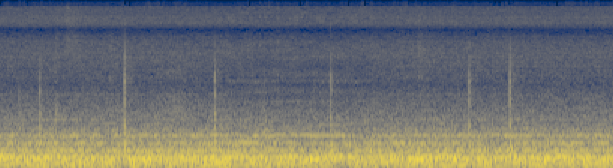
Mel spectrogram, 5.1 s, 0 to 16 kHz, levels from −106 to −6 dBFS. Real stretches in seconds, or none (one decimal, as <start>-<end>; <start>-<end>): 0.0-1.9; 3.1-5.1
